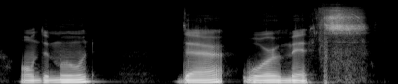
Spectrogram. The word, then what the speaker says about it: myths: the moon, there were myths. Então a linguinha aqui, né, entre os dentes, né? Myth. Aí depois você tem que passar pro S.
